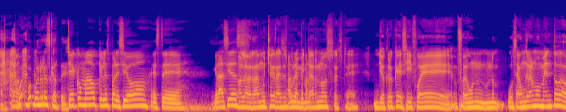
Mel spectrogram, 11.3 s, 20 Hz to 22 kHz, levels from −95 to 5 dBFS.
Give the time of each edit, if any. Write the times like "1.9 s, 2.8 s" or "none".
7.4 s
